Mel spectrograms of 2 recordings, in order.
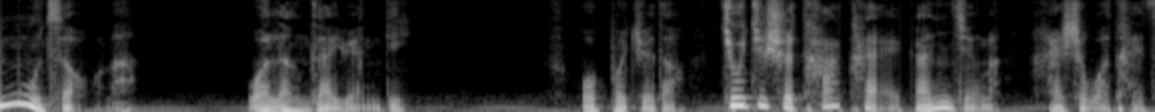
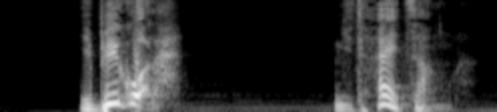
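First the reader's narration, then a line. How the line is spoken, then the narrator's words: Firm shout. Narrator (Chinese): 用毋庸置疑的语气喊道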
